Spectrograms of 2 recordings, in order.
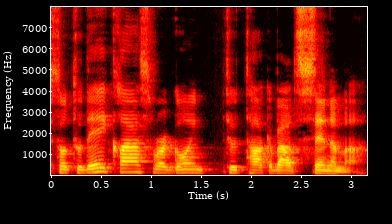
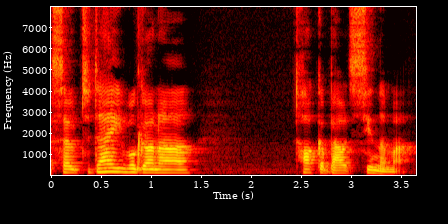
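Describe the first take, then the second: First: Imitating a teacher's Latin American accent; lightly put-on Latin American accent; professor's Latin American accent, imitated. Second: Imitating a teacher's switch into British accent; put-on British accent, addressing a class; lightly imitated British lecturer accent. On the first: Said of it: "his native accent". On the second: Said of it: "it'll switch to English or British".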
